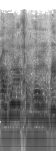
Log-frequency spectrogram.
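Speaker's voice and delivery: play-acted sobbing, crying, blubbering through words. Retelling a movie scene where the soldier cries at a bar: imitating Chris Kyle crying. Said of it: "there's snot coming out his nose".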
